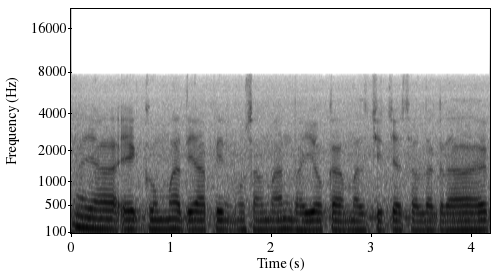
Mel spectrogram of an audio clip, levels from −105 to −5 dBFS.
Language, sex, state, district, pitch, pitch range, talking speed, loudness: Hindi, male, Chhattisgarh, Raipur, 125 Hz, 125-130 Hz, 185 wpm, -14 LUFS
